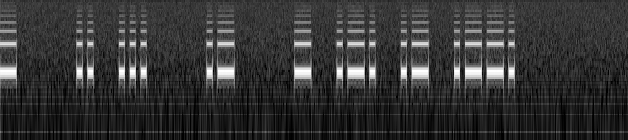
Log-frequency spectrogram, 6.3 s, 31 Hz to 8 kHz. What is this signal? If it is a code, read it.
Morse code, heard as electronic beeps, machine-sent, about 22 wpm, spaced as for 18 wpm, 460 Hz. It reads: … IS A TRAP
